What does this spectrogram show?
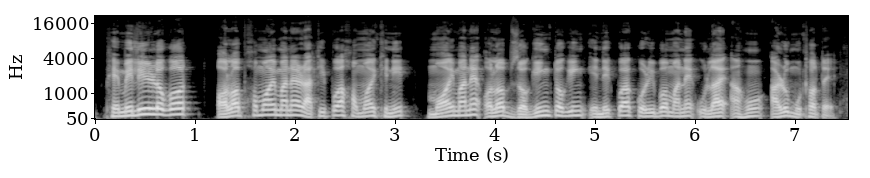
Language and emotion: Assamese, neutral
